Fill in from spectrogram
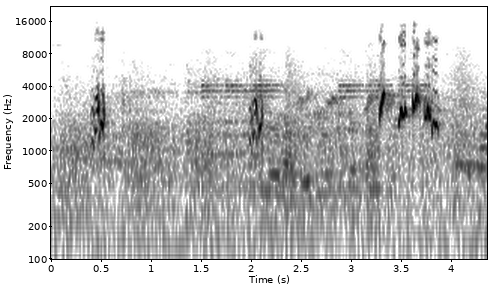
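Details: Red-whiskered bulbul, wild-caught and caged about a month, practising fighting song. Two single sharp chirps are followed by a rapid phrase of four bouncing whistled notes, with a faint steady tone in the background.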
